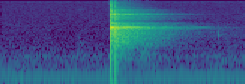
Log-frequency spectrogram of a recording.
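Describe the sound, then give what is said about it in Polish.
A single sharp clink of glasses touching in a toast, with a bright ringing tone that fades over about half a second. It is fairly loud, with no talking and only a faint low hum behind it. “też. Do zdrówko”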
